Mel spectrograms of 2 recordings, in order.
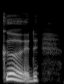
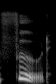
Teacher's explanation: in good, your lips are only slightly rounded and the vowel is shorter, while in food, your lips are more tightly rounded and pushed slightly forward, almost like you are making a small circle with your lips.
